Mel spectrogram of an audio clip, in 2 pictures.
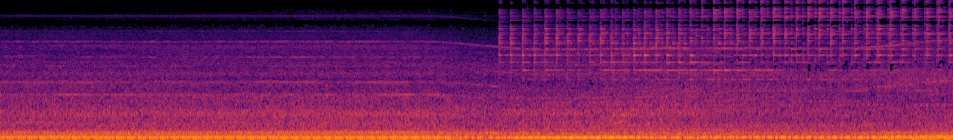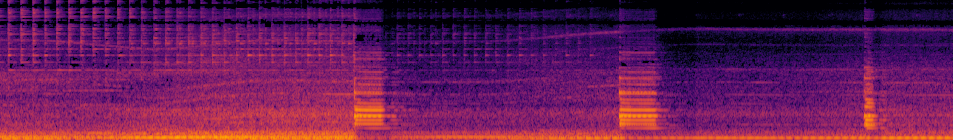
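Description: Diesel locomotives rumbling low and steady as they pull a train. For a long middle stretch a grade-crossing bell rings rapidly over the rumble; after that the locomotive horn sounds three short blasts, the last near the end.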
